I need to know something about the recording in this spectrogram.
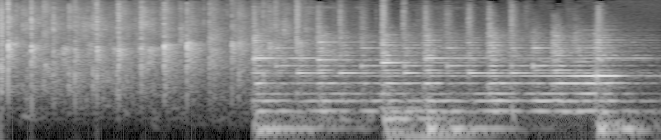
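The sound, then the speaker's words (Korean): Audience applause for a lecture on communication and listening, dense rapid clapping throughout, joined after a couple of seconds by sustained music with steady tones playing underneath the continuing claps. “그래서 오늘 세 번째 강연 소통과 경청에 관한 것 박수로 다시 한번 청해 듣겠습니다.”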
